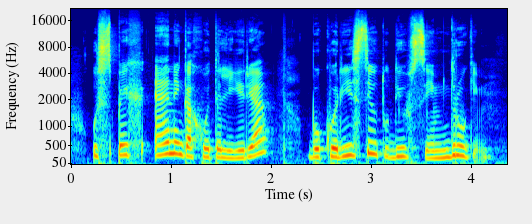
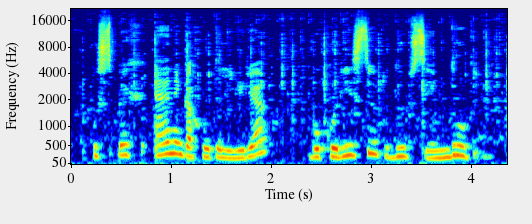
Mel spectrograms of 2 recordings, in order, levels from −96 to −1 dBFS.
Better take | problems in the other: first | noise reduction (classical method Wiener filter)

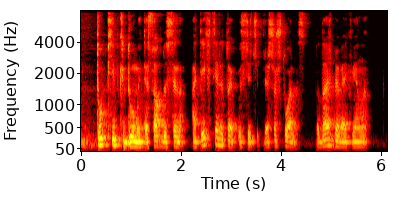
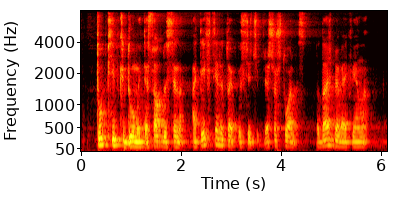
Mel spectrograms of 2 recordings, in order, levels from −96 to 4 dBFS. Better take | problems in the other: first | noise reduction (neural separator model SepFormer DNS4)

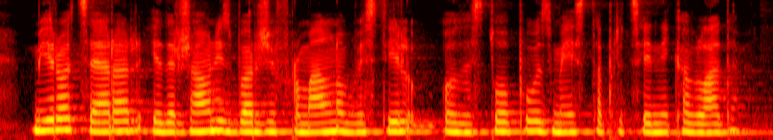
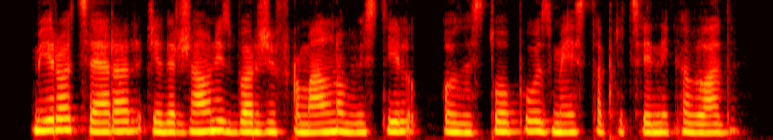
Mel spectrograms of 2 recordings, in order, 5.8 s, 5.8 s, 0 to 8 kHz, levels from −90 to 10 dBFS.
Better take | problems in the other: first | noise reduction (neural mask model DeepFilterNet 3)

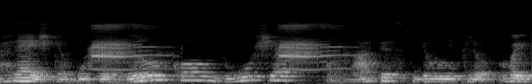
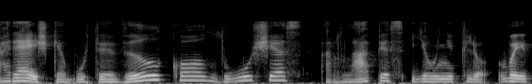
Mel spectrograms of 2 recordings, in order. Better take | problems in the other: second | background sound (Meow); 10 dB below the speech // room echo; dies away in 0.6 s

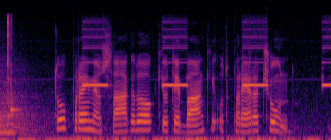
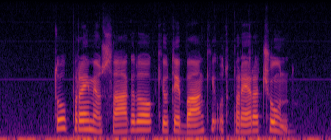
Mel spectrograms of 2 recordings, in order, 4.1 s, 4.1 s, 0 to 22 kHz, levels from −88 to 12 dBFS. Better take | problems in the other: second | background sound (Microwave oven); as loud as the speech

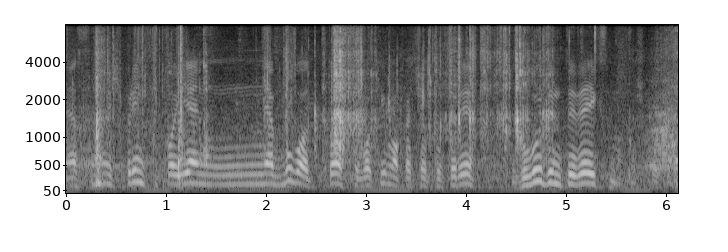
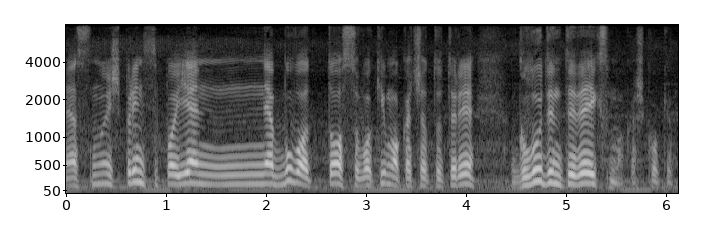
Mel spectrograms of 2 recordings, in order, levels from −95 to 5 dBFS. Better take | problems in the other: second | background sound (Mechanisms); 3 dB below the speech

